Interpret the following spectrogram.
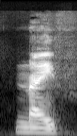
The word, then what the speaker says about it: knife: उसे हम ये तो लिखते हैं ना, KNIFE। ठीक है, पर यहाँ के तो क्या है, हमारा मूक वर्ण है, साइलेंट है मतलब ये। ठीक है, तो हम इसका उच्चारण नहीं करते, हम नाइफ का करते हैं ना उच्चारण।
